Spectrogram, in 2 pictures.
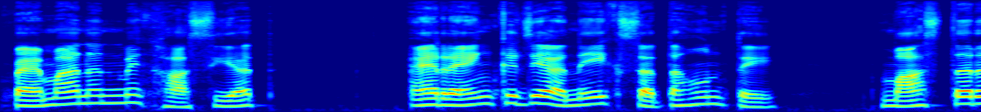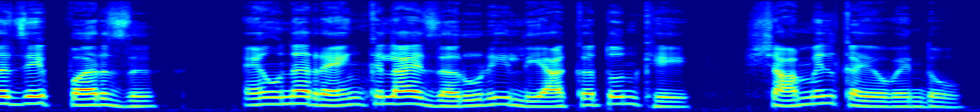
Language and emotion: Sindhi, neutral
